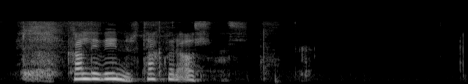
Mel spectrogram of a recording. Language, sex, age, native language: Icelandic, male, 10, Icelandic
